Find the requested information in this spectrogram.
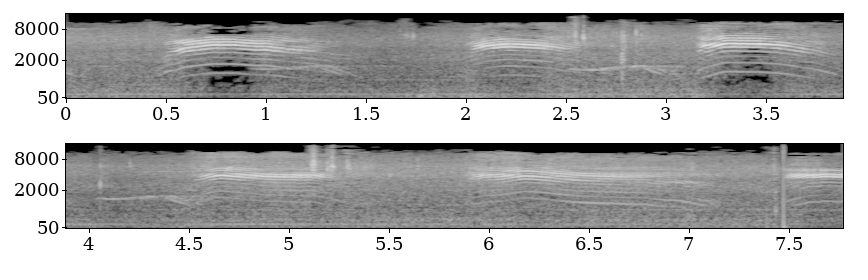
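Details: Incessant meowing from cats: high, arching mews roughly every second and a half, several overlapping with one another, over a low background hum.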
